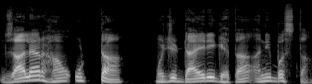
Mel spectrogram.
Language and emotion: Goan Konkani, neutral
